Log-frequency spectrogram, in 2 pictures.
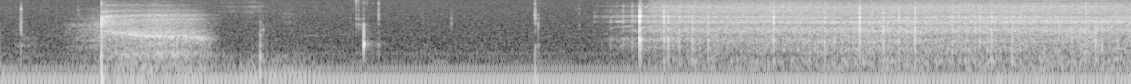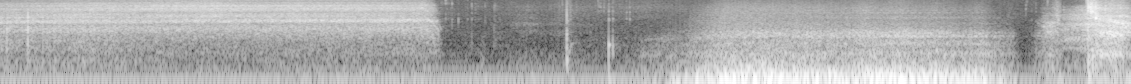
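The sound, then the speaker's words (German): A steady sizzling hiss with faint crackles from a vape coil heating while the fire button is held runs for several seconds, stops, then a louder low rushing burst follows near the end, with no talking. “da hat man es ganz gut gehört, solange so ein bisschen dieses Brutzelgeräusch, Brutzel ist jetzt vielleicht das richtige Wort, aber dieses Knistern mit dabei war, solange war ich auf dem Feuerknopf drauf, solange hat die Spirale geheizt”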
